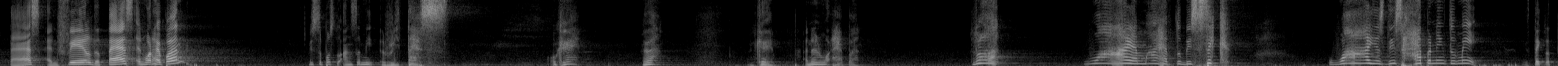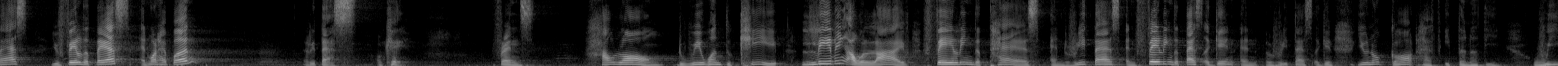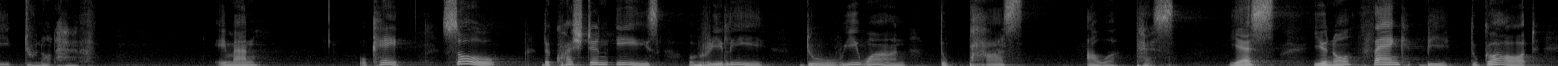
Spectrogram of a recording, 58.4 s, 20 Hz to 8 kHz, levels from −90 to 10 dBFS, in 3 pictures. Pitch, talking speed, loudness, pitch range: 175 Hz, 105 wpm, -32 LUFS, 150-225 Hz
